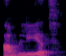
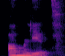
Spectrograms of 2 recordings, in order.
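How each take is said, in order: First: Омлет with the first O said as a, rising tune; Омлет said amlet, lifting at the end; Russian amlet. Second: Омлет said as amlet, louder, dropping at the end; Russian amlet, falling. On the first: Teacher repeating Омлет for the class. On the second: Teacher sounding out омлет for learners. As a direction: close with a firm омлет. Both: Shown as a demonstration. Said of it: "unstressed Russian O's".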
